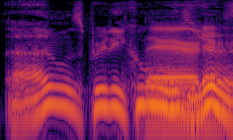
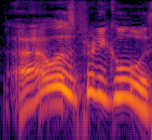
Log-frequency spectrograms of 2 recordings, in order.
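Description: First: It is said in a put-on podcast voice. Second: It is said in a natural speaking voice.

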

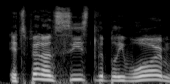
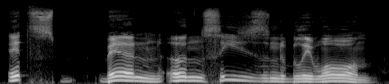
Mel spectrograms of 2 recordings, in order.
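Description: First: It is said in the speaker's plain accent. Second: It is said in a put-on Southern accent.

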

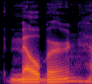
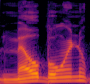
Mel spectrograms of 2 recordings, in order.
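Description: First: It is said in an imitated Australian accent. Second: It is said in the speaker's usual American accent.

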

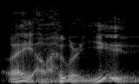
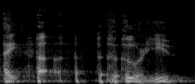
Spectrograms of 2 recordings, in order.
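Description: First: It sounds excited and eager. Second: It sounds nervous and shocked.

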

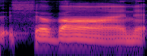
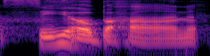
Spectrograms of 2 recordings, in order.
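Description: First: The name is said like 'Shivawn'. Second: The name is said like 'Saban'. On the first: The speaker calls it right. "her name is Siobhan" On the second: The speaker calls it wrong. "and not Siobhan"

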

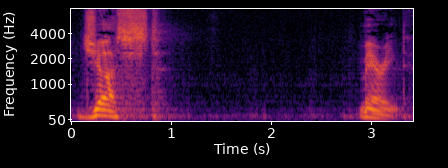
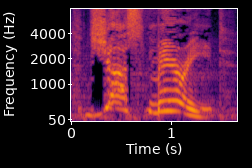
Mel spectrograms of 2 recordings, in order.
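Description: First: It sounds flat and resigned. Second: It sounds bright and celebratory. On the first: The couple is merely married and nothing more. "just said a different way" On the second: The couple has newly wed. "two words were sprayed across the back of their cars"

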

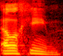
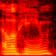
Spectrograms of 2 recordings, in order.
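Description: First: The middle sound is harsh, throaty and spitty. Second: The middle sound is soft, without any spit. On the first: "you got to spit when you say it" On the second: "if you don't want to spit"

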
